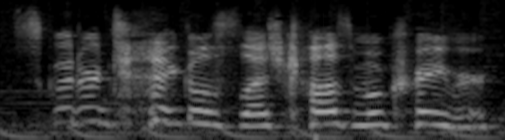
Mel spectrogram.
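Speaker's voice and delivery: ordinary talk, nothing marked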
